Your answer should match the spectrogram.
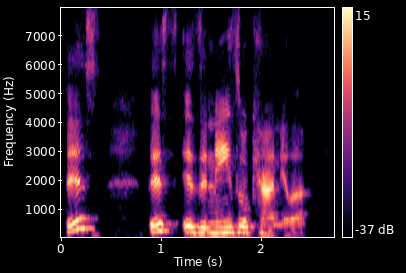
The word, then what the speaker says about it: cannula: this is a nasal cannula one depends on how you want to pronounce it canola it's cannula but you'd be surprised so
